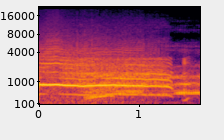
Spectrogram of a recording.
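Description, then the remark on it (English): A stock escalating scream sound effect, used in the old Command & Conquer video games: one loud, sustained, piercing cry with a steady, slightly sagging high pitch that breaks off abruptly near the end into a short ragged tail. “Like, that escalating scream. That's one that's been used a lot.”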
